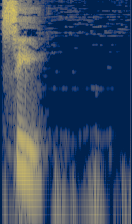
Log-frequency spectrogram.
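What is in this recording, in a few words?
"c" pronunciation English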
